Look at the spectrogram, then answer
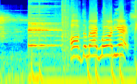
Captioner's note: buzzer blares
